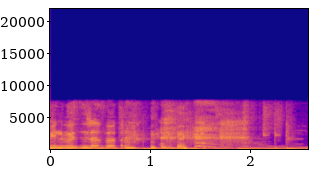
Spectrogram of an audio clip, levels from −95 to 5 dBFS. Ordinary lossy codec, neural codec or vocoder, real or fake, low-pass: none; none; real; none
